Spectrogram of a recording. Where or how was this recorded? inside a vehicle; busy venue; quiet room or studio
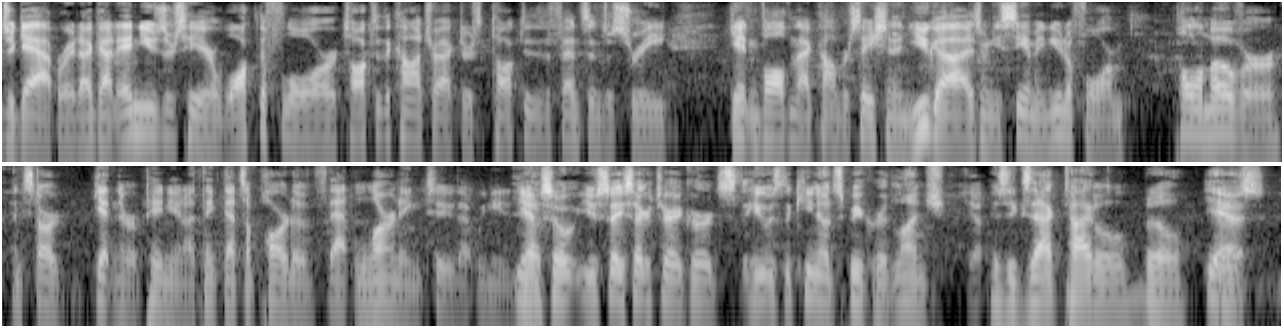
busy venue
